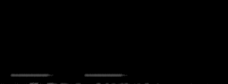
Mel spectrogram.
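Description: Avira AntiVir Guard detection alarm: a single-pitched beep repeating about every three-quarters of a second, sounding twice and then stopping about a second and a half in as the alert is dismissed. It signals that a virus or unwanted program, here a Trojan, has been found.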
